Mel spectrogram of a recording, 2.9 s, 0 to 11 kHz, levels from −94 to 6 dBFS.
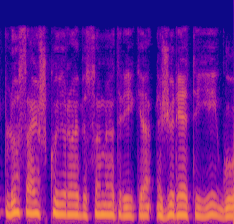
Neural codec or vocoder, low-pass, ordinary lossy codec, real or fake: codec, 16 kHz, 8 kbps, FunCodec, trained on Chinese and English, 25 frames a second; 7.2 kHz; AAC, 64 kbps; fake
